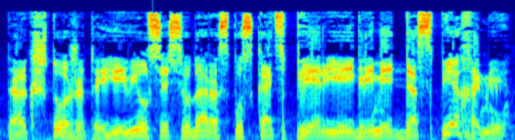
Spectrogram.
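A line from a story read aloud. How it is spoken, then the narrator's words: Growling. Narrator (Russian): прорычал барон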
